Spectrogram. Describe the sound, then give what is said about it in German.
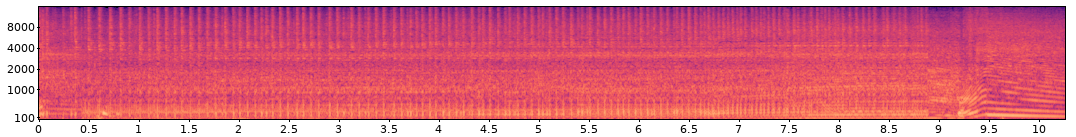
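A motocross bike engine drones loudly and steadily with a rough, buzzing rattle, then revs sharply upward near the end in a rising, whining burst. “Vorurteile und Nachhaltigkeit im Bezug auf Motocross”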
